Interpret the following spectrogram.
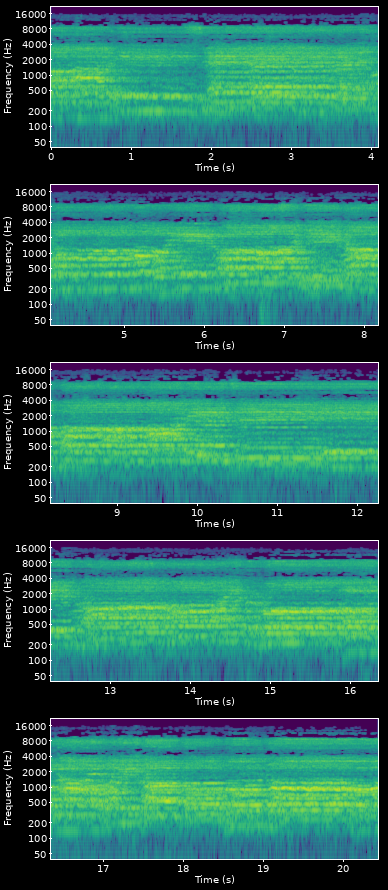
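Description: Mixed choir of men and women singing a cappella, in phrases of a few seconds with brief breaks between them.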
